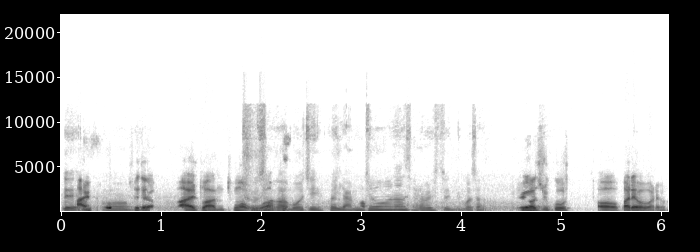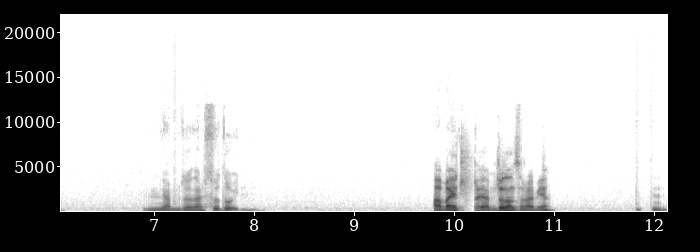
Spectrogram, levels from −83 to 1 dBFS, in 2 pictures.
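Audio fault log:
0.14–1.23 s, 2.25–3.74 s, 4.47–4.64 s: speech suppressed in double talk. Both ends were likely talking at once, and the echo canceller, unable to tell the near talker from the loudspeaker echo, clamped down on everything. The talker's level dips in pieces across these spans, by about 25 dB at the deepest in the first and third and about 20 dB in the second, so the voice thins and partly drops out.
0.32–0.36 s, 0.97–1.13 s, 2.6–2.68 s, 3.76–4.47 s, 4.79–4.9 s: echo leak. The far side's echo canceller likely failed to strip all of its loudspeaker pickup, so a copy of the voice returns 414 ms late. It sits about 25 to 35 dB under the direct speech, heard as faint scraps, with the longest stretch running from 3.76 to 4.47 s.
10.07–10.21 s: burst of packet loss. About 120 ms of audio never arrived in time to be played. The receiver filled the gap by carrying the last sound forward and fading it, so a brief held, decaying tone or hiss stands in for the real signal. 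Playback then picks up further along with that stretch gone.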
